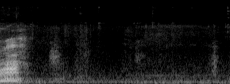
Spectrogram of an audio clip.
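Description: A man's short laugh at the very start, then quieter, faint scuffling of dogs playing close by.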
